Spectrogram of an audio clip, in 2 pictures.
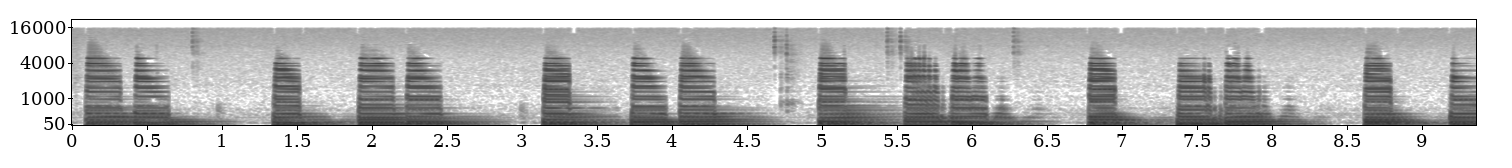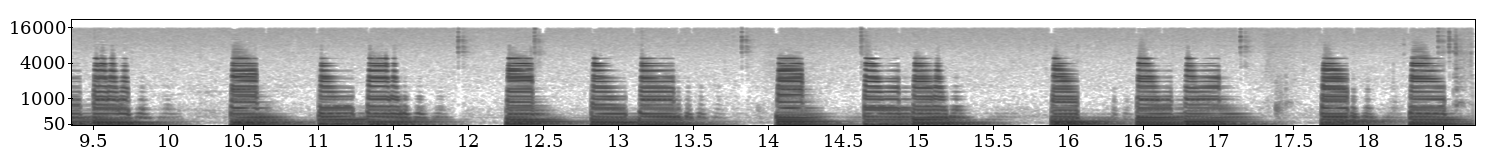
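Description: Chord stabs from an Xfer Serum synth patch play a UK garage chord progression, in groups of two or three short decaying hits that repeat steadily. The filter cutoff is modulated by an LFO whose rate is itself swept by a second LFO, giving a wobbly, fast filtered effect.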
